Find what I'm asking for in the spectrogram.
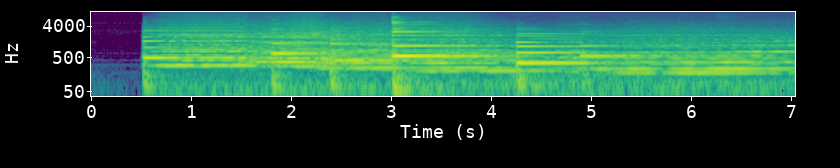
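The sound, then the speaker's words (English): Keyboard notes playing the violin line along with a recorded orchestral passage, a handful of distinct struck notes entering every second or so and sustaining into the dense, continuous music beneath. No talking. “Here, let me here, let me see if I can back it up here again and and uh, try to play it on the keyboard while we're listening. I'll just play what the violin one plays.”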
